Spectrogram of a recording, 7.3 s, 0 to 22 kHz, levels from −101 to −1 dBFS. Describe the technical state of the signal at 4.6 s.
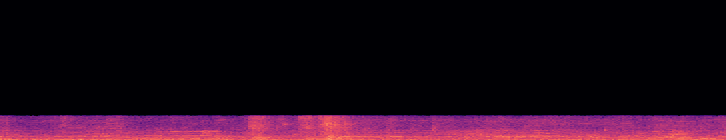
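From 4.61 to 4.64 s the sound gives way to a 30 ms patch of steady comfort noise, likely sound dropped by the voice detector, which mistook the sound for background.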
